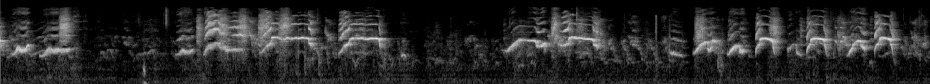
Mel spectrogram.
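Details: Excited song of a male cockatiel urging the female to mate: repeated phrases of clear, harmonic rising whistles and squawky chirps in tight groups, with pauses of about a second between groups.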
